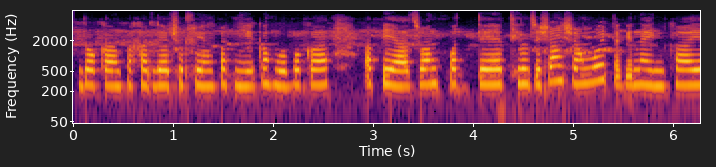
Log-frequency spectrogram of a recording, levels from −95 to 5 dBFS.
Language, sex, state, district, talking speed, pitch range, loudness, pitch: Mizo, female, Mizoram, Aizawl, 230 wpm, 260-280 Hz, -15 LUFS, 270 Hz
